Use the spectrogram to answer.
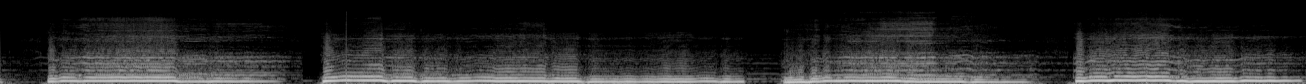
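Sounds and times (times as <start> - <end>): low voice chanting slowly: 0.0 - 13.0.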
